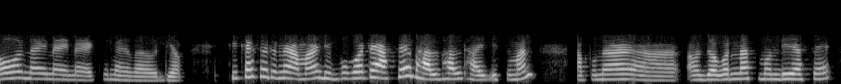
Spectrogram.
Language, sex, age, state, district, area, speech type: Assamese, female, 18-30, Assam, Dibrugarh, rural, conversation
